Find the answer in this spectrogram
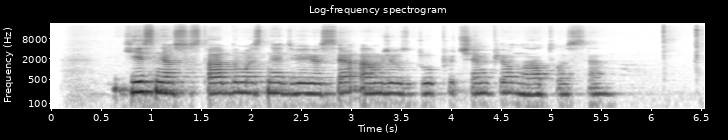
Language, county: Lithuanian, Vilnius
